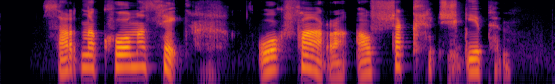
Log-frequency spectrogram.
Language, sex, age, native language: Icelandic, male, 14, Icelandic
